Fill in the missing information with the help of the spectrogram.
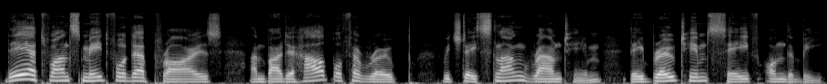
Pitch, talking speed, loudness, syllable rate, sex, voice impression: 145 Hz, 190 wpm, -19 LUFS, 3.8 syllables/s, male, masculine, middle-aged, tensed, slightly powerful, clear, slightly halting, intellectual, calm, friendly, wild, lively, slightly strict, slightly intense, sharp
